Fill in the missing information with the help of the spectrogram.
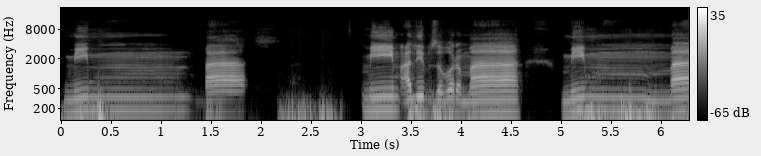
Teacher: ওয়াজিব গুন্না হবে, একাধিক পরিমাণ গুন্না করতে হবে।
